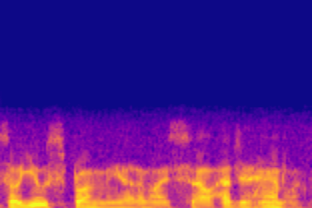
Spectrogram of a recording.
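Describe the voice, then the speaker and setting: A man's voice: low voice, fast talker. An American actor playing a tough, wry ship captain in an old radio adventure, sometimes narrating his own story. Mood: bemused, sardonic. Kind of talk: 1940s radio adventure acting, first-person narration. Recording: dull, noisy old radio recording.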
